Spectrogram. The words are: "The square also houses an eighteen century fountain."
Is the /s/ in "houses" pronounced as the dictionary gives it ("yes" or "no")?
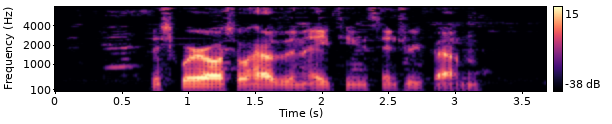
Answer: no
